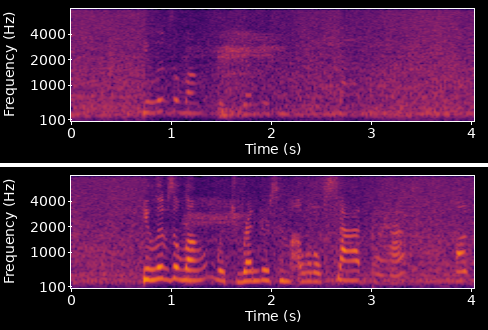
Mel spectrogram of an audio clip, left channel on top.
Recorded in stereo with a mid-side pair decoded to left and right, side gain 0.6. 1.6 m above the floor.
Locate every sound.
0.7 s a woman speaking: 60° right; by 3.9 s 80° right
